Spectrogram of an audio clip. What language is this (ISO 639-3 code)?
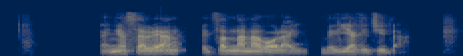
eus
